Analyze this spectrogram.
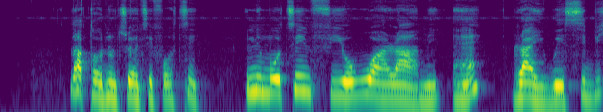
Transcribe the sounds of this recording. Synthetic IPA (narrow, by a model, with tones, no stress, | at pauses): la˦tɔ˨˧˨dũ˦˨tu˨ɛ̃˧nti˧fɔ˨tĩ˦˨ | i˦nĩ˦mo˧ti˦n̩˦fi˧o˧wu˦a˧ɾa˧˨a˨mĩ˧ɛ̃˨˦ | ɾa˧i˨we˨˧si˦bi˦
